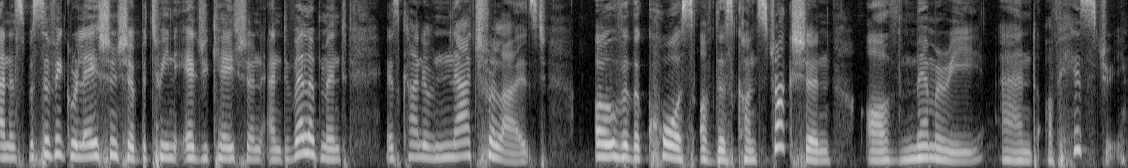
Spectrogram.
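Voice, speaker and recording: A woman talks at a moderate pace with a medium pitch and ordinary pitch variation. Her tone is dark and mellow, and the sound is dry and close with no echo. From South Africa. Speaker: academic discussant. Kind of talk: academic panel response.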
